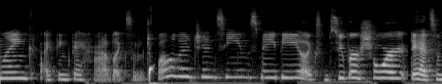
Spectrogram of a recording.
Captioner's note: graphics beeping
